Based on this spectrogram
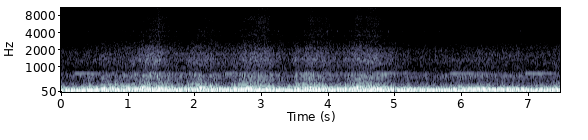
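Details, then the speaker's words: Car just fitted with Powermaster race alternator converted from 3G to one-wire, new Goodyear 6PK0749 belt, engine cold, charging 14 volts: deep steady rumble with light revs, no belt squeal or chirp; normal running. "Belt didn't squeal or anything, so I'm going to consider that good."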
